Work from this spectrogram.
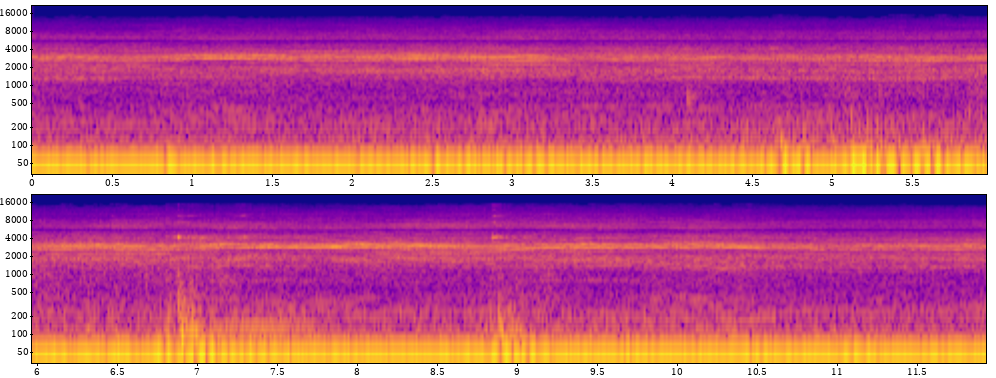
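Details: A steady high whine from a remote control helicopter fills a small room, with a few low thumps and clicks and no animal voice.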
